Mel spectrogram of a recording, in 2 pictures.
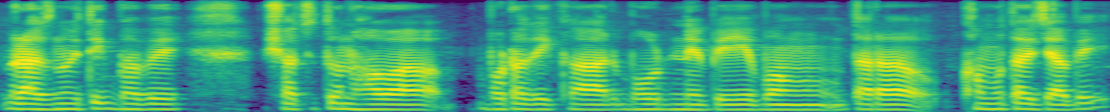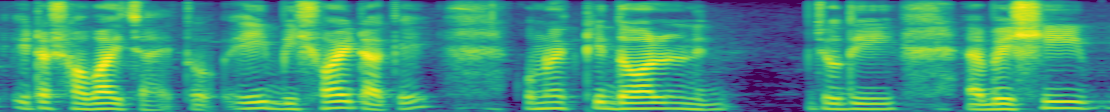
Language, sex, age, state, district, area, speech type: Bengali, male, 45-60, West Bengal, South 24 Parganas, rural, spontaneous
